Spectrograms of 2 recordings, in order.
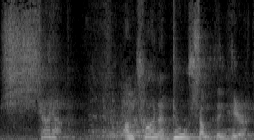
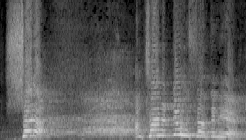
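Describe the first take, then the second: First: Soft, breathy dismissal; hushed shut up, barely voiced; quiet shut-up. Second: Loud, high defiant shout; booming crowd-style shut up; confident shout. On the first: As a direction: mutter it under your breath. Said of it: "I told him". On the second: Shown as a demonstration. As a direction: shout it like you're top ten percent. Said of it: "say it like you're in the top ten percent".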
